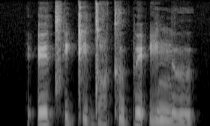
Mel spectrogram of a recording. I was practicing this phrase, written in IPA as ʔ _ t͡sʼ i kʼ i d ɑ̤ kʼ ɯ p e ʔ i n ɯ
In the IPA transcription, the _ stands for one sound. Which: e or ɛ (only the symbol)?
e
